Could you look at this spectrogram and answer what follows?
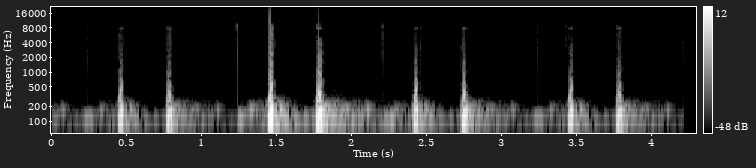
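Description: Steady paired lub-dub heartbeats, about 60 a minute, with a low rumbling background between beats.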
